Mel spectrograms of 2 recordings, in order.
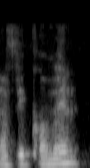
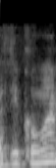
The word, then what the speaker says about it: afikoman: Here I put it like the Sephardic pronunciation, afikomen. Tell me, how do you say afikoman?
